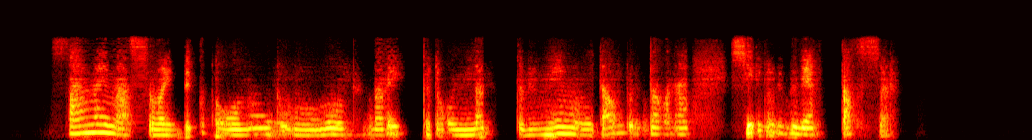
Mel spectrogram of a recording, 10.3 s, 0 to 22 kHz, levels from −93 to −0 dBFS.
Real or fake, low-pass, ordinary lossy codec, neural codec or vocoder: fake; 7.2 kHz; Opus, 32 kbps; codec, 44.1 kHz, 0.9 kbps, DAC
